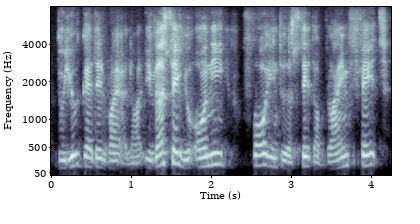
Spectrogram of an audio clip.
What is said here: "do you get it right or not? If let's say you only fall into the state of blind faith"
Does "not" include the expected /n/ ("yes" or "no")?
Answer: no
